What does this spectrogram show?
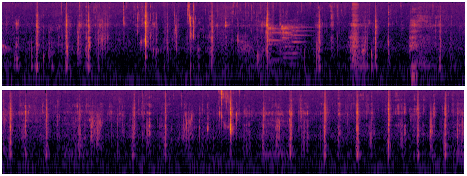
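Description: Close-up mouth sounds of chewing a mouthful of seafood dipped in fish egg sauce: wet, irregular smacks and clicks. A short hummed 'mm' about five seconds in.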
